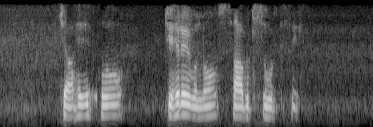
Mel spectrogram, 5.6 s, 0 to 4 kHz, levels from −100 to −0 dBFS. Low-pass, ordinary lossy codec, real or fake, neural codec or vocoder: 3.6 kHz; MP3, 24 kbps; fake; codec, 16 kHz, 16 kbps, FunCodec, trained on LibriTTS, 50 frames a second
